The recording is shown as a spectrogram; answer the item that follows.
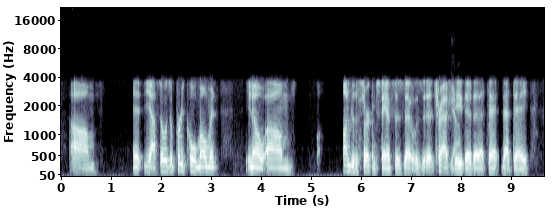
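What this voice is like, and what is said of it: Boston accent. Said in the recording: “you mentioned your Boston ties, and your accent gives you away”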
